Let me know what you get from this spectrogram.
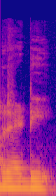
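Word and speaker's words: Reddy: Funny तरीके से नहीं करेक्ट तरीके से प्रोनाउंस करते हैं वो कहते हैं नितीश कुमार रेड्डी रेड्डी हो रेड्डी याह।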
